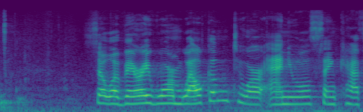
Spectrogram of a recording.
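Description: An elderly woman speaks clearly through a microphone in an echoing hall.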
